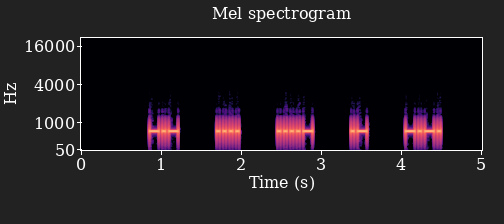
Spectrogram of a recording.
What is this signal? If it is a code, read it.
Morse code, heard as a keyed tone, about 30 wpm, spaced as for 14 wpm, 700 Hz. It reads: KH4AC
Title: USA Call Signs - 4x Character Spacing - 30wpm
